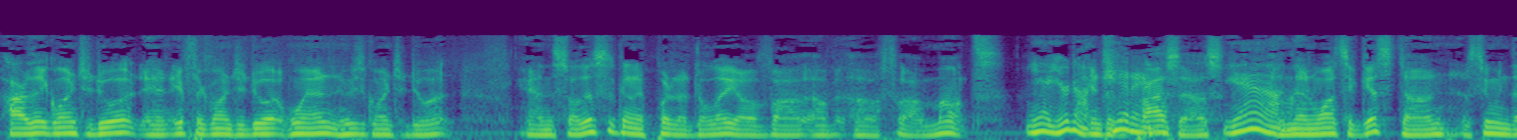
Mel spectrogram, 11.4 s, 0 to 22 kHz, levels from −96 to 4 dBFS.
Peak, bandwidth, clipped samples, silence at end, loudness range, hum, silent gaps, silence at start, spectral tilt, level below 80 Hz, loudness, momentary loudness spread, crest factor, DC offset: -4 dBFS; 9 kHz; under 0.1%; 0 s; 4 LU; none; none; 0 s; -6.5 dB/octave; -44 dBFS; -18 LUFS; 9 LU; 14 dB; under 0.1%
